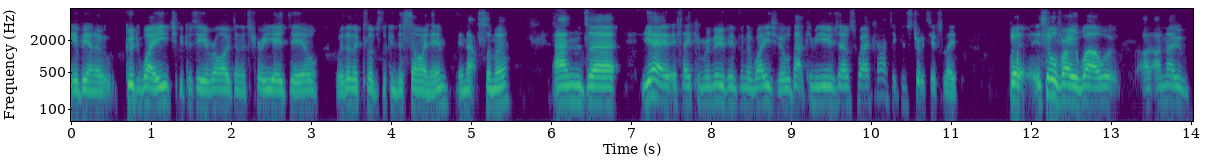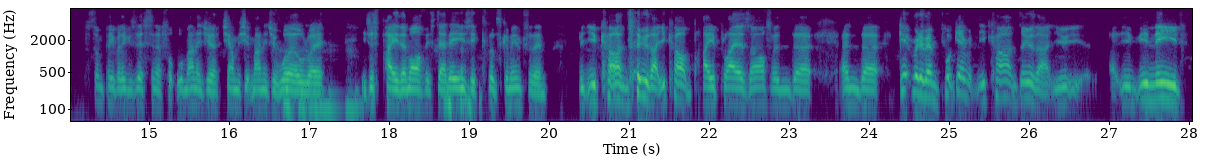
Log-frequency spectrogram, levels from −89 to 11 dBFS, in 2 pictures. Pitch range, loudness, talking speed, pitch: 115-145 Hz, -28 LUFS, 215 wpm, 130 Hz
